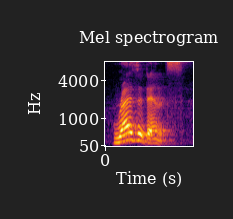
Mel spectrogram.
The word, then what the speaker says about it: residence: meaning more than one, it sounds exactly the same as residence. Residence, which is a place where someone lives. So the pronunciation is virtually identical when resident is in the plural form and it sounds like residence.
